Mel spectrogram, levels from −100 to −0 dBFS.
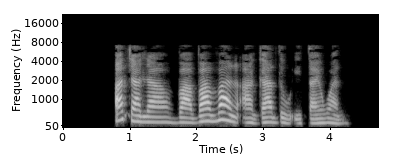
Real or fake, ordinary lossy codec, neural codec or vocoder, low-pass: real; MP3, 48 kbps; none; 7.2 kHz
